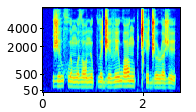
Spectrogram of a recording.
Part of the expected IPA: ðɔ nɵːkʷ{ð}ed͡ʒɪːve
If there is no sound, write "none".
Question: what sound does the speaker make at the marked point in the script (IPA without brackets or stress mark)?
ð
